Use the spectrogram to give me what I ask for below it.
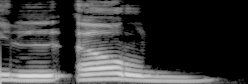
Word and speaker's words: الأرض: فلا نقول أرض كما ينطق البعض هذا خطأ، ولا نقول أرض بالقلقلة هذا أيضا خطأ، والصواب له ما في السماوات وما في الأرض وهو العلي العظيم.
